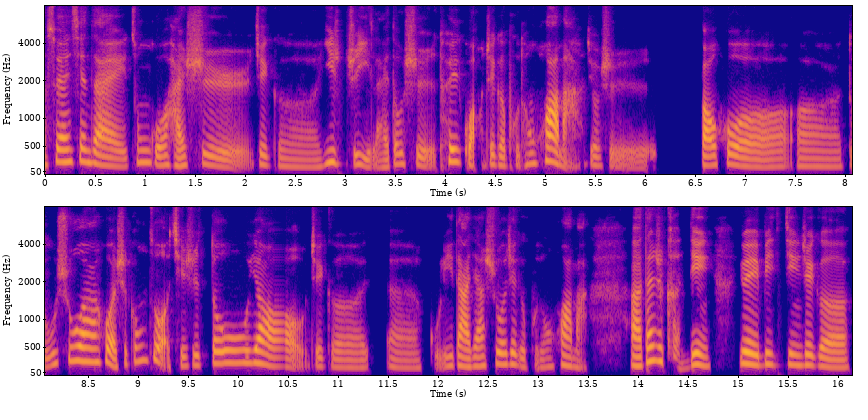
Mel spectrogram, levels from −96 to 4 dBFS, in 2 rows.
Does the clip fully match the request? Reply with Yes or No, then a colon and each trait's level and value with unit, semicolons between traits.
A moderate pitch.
Yes: medium, 165 Hz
